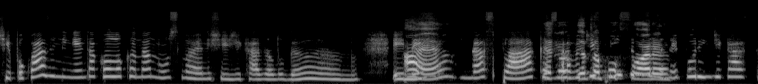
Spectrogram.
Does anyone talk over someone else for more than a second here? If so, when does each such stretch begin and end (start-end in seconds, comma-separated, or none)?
5.4-6.7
